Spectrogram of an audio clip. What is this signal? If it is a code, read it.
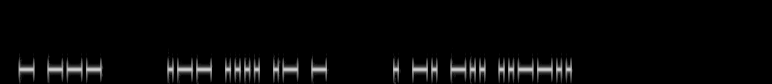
Morse code, heard as a keyed tone, about 25 wpm, 700 Hz. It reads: TO WHAT END?
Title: 2x Word-Spacing - Sentences from Top 200 Words - 25wpm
